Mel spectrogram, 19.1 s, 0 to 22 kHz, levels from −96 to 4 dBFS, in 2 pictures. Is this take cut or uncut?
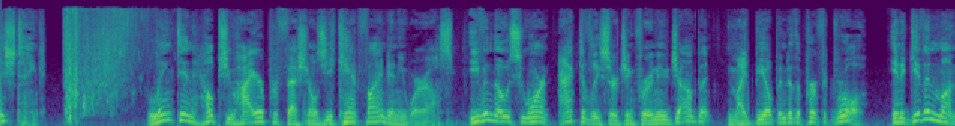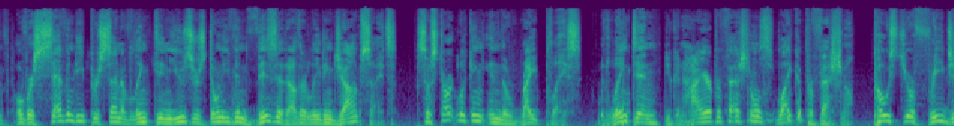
uncut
